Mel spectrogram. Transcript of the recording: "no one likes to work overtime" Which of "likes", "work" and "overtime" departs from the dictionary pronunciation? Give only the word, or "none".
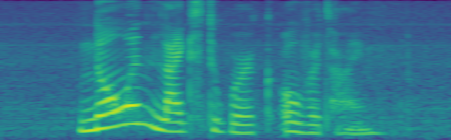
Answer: none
